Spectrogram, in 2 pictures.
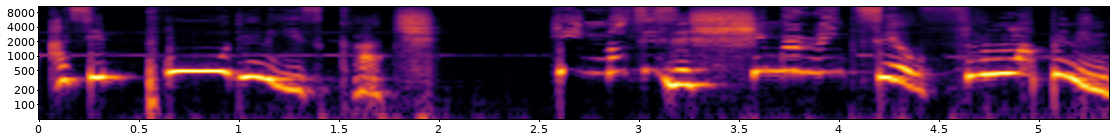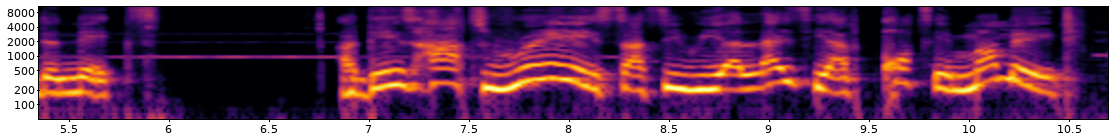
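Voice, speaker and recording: Slow, animated high-voiced woman storyteller. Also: faint music behind. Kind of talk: scripted folktale narration.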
